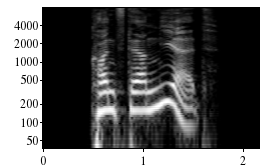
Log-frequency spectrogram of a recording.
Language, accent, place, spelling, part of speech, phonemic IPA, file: German, Germany, Berlin, konsterniert, verb / adjective, /kɔnstɛʁˈniːɐ̯t/, De-konsterniert.ogg
- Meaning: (verb) past participle of konsternieren; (adjective) with consternation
